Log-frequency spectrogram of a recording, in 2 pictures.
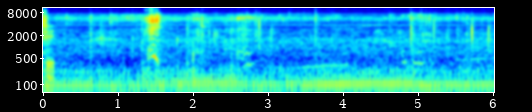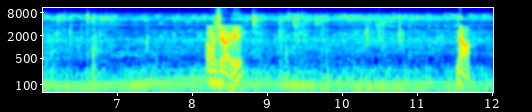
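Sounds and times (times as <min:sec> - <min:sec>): child squealing: 0:01.3 - 0:03.0.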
